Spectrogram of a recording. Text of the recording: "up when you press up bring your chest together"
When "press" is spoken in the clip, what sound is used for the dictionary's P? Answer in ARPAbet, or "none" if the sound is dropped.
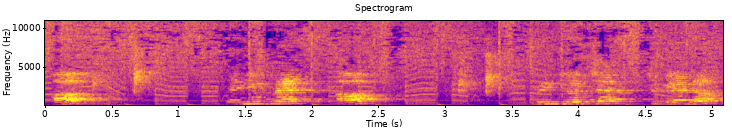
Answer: B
